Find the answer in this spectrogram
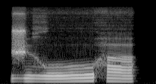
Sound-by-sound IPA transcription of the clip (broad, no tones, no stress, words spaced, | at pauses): ʒʏɣoːha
